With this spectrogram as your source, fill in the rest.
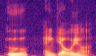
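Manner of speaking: teacher modelling the Greek word slowly; careful pronunciation. Shown as a demonstration. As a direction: sound out "Euangelion" for students. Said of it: "we're going to pronounce it euangelion".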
